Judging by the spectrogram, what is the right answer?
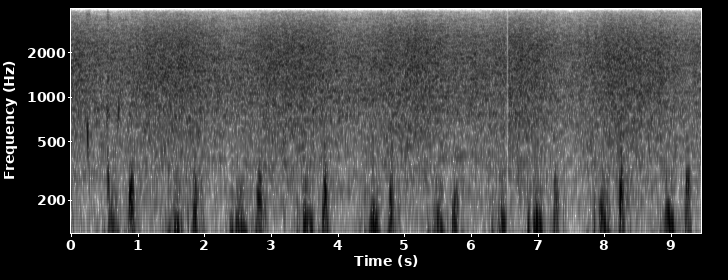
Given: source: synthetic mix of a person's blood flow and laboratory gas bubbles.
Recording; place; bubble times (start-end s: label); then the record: Doppler ultrasound of blood flow; precordium
0.22-0.29 s: bubbles
0.53-0.59 s: bubbles
0.70-0.74 s: bubbles
From the record:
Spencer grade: 2 (many but less than half of the cardiac periods contain bubble signals, singularly or in groups); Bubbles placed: only in the low amplitude regions of the cardiac cycle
